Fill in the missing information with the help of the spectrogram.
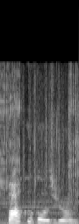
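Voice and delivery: loud frantic shout. A narrator's reading. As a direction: call out the room in a panic. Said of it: "Kirishima shouts".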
